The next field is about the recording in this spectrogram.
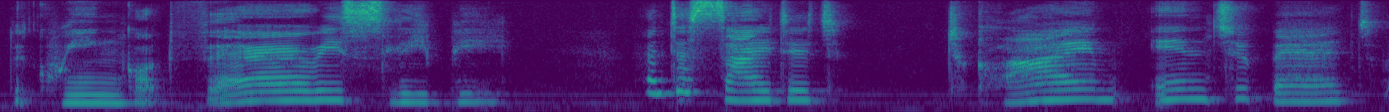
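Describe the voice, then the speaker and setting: Young female puppet-show storyteller for little children: high voice, very unhurried, gentle, expressive. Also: a little hiss or hum. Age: young adult. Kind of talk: slow storytelling for small children. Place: small furnished room indoors.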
